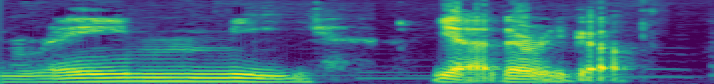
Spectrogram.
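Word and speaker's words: Raimi: say Ramy okay like rain and then Ray me yeah there we go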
